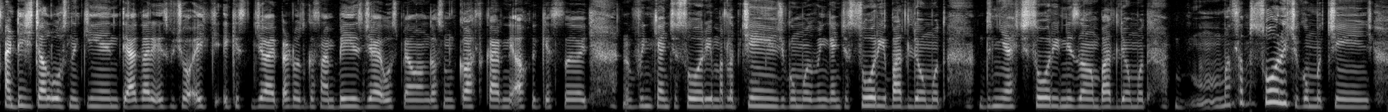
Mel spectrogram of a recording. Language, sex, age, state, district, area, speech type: Kashmiri, female, 45-60, Jammu and Kashmir, Baramulla, rural, spontaneous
